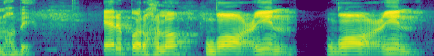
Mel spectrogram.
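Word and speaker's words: غين: এরপর হলো গইন, গইন হলকের শেষ ভাগ হয়তো উচ্চারণ হবে গইন, গইন।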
